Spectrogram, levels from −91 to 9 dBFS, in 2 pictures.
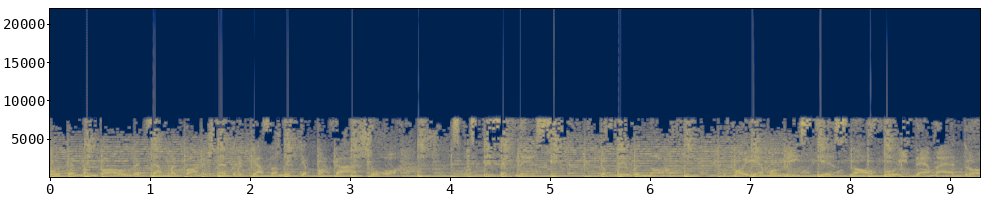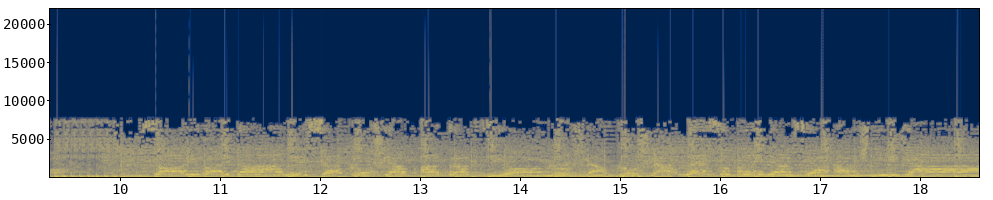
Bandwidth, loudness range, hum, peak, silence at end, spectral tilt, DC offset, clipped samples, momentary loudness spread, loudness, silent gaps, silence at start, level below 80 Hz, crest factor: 8.2 kHz; 3 LU; none; 0 dBFS; 0 s; -4.5 dB/octave; under 0.1%; under 0.1%; 5 LU; -11 LUFS; none; 0 s; -20 dBFS; 10 dB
